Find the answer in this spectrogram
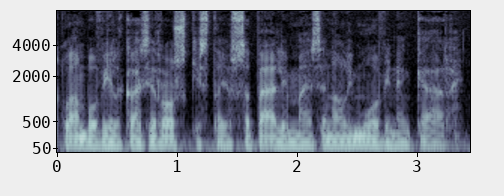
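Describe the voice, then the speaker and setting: A man reading an audiobook in a steady, measured narration. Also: low-pitched, dry recording. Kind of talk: scripted narration.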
